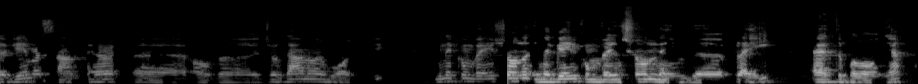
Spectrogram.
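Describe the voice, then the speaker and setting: A man speaks in an Italian accent at a fairly slow pace. His medium pitch varies in an ordinary way, and his loudness swings widely. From Italy. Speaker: game designer. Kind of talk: interview. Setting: live stream. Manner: halting.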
